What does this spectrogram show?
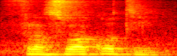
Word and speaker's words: François Coty: A primeira amostra é François Coty, assim se pronuncia, François Coty.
